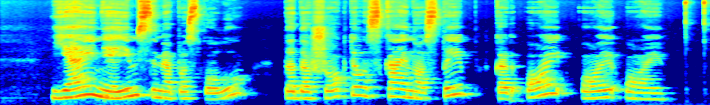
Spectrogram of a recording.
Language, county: Lithuanian, Panevėžys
